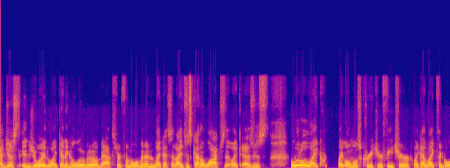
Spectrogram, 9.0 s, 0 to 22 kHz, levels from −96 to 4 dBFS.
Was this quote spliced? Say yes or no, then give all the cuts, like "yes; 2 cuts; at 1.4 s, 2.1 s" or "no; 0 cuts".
no; 0 cuts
